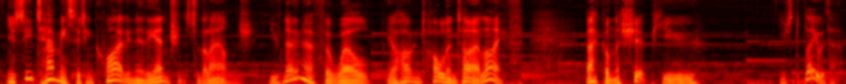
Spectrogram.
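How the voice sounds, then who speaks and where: Over soft background music, this man speaks in a sing-song, mid-range voice at a fairly quick clip. He's hosting a gaming video, narrating the story text on screen and tossing in relaxed remarks.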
